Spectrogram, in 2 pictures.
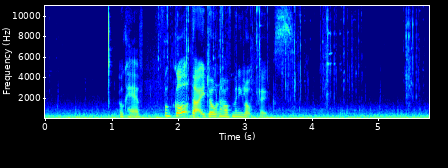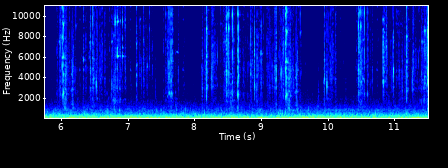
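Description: A lockpick scrapes and clicks faintly in a lock.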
